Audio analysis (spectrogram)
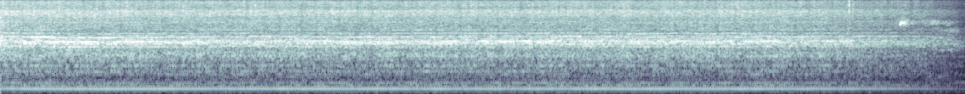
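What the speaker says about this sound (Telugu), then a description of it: "అందులోనే మళ్ళీ మరమరాలు కూడా వేసుకొని మిక్సీ పట్టేద్దాం" Mixer grinder blending puffed rice with cardamom and fennel into fine powder, a steady high-pitched motor whine with a constant hum running unbroken, then tapering slightly at the end.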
